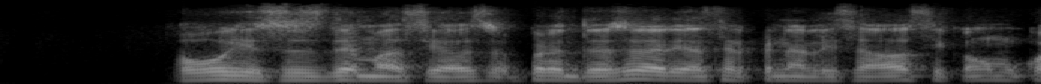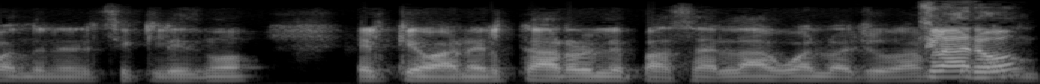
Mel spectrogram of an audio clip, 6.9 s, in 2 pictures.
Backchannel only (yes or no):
no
